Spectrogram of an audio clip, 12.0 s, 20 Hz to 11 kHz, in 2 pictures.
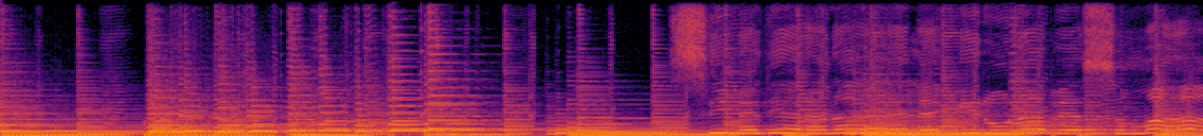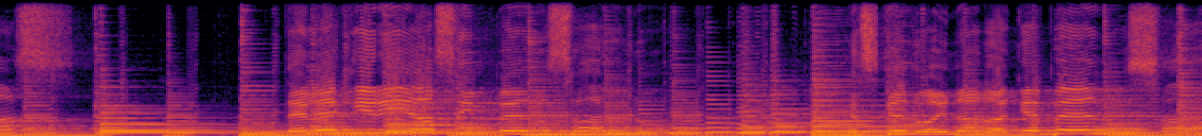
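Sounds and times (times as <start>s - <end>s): acoustic guitar chords: 0.0s - 12.0s
bass guitar line: 0.0s - 12.0s
high plucked guitar melody: 0.0s - 12.0s.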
